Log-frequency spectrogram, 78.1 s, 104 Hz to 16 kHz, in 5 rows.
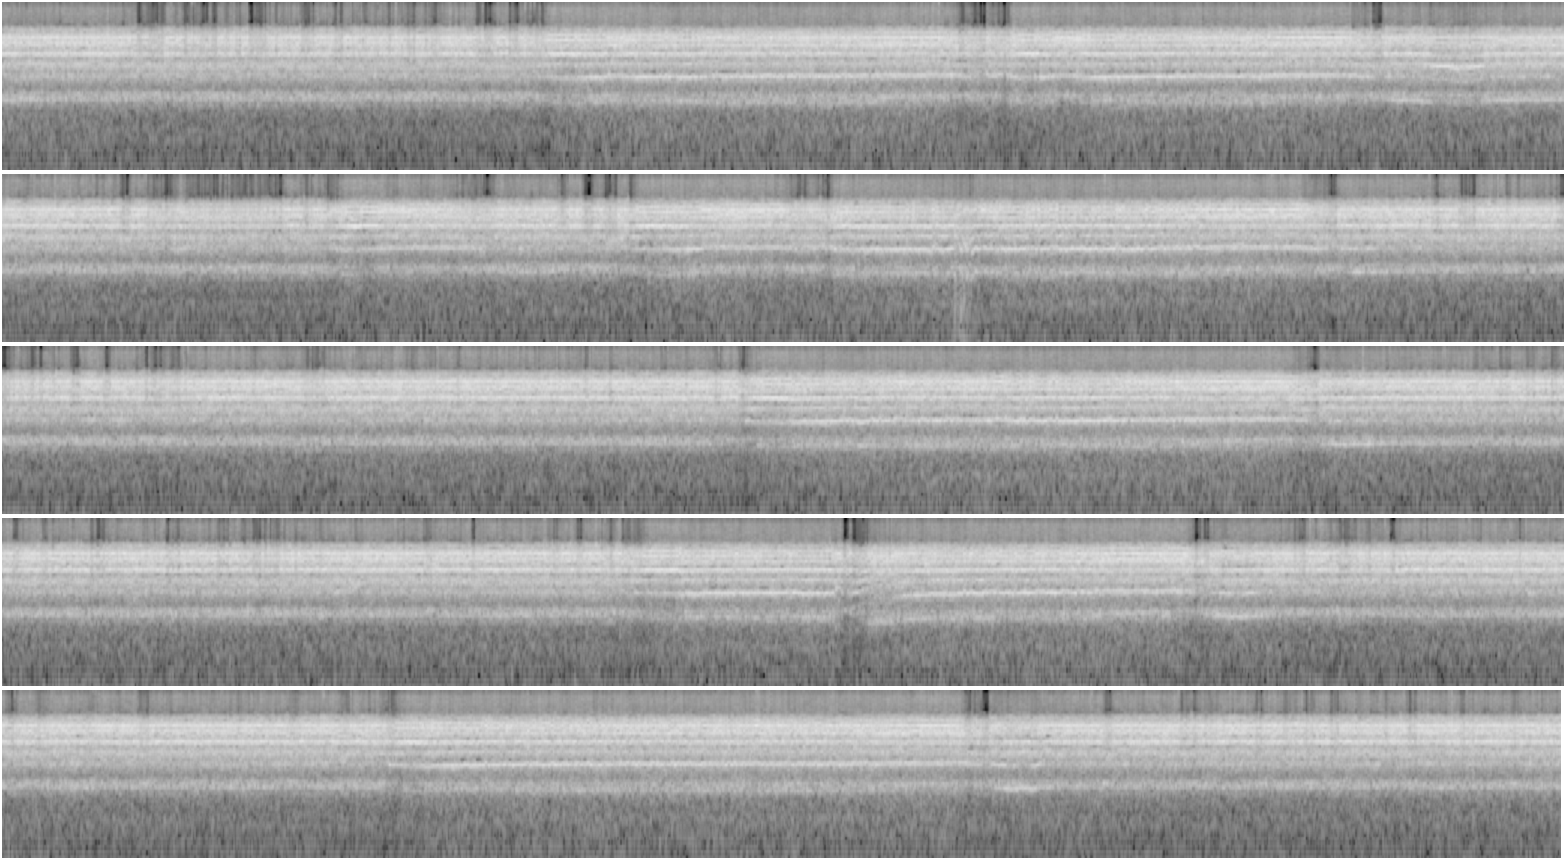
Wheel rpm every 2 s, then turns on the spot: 230, 230, 230, 220, 220, 230, 220, 230, 230, 230, 230, 220, 220, 210, 230, 230, 230, 230, 230, 230, 210, 210, 230, 230, 230, 230, 230, 210, 190, 220, 230, 230, 230, 230, 210, 210, 230, 230, 230.
none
